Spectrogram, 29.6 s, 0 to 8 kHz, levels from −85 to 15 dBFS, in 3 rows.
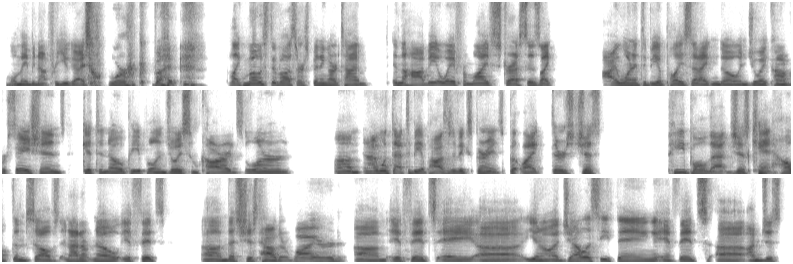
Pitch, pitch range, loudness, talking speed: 120 Hz, 110-135 Hz, -19 LUFS, 185 wpm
